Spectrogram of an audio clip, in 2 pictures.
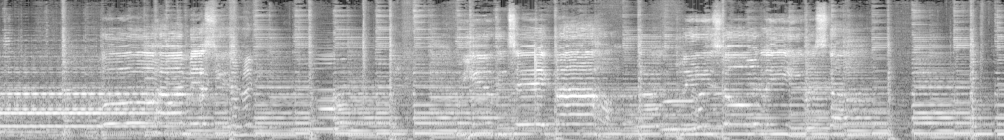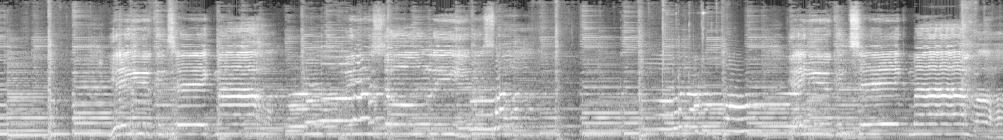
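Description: Harmonica solo over a strummed acoustic guitar, an instrumental break in a slow country-folk song. The harmonica holds long notes at first, then plays bending, sliding phrases.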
